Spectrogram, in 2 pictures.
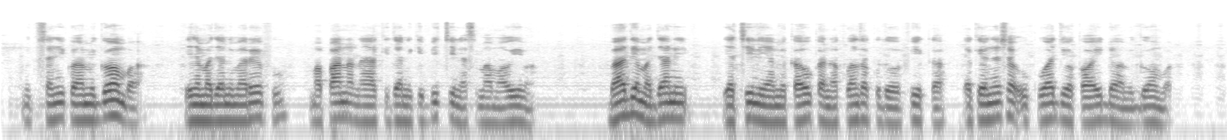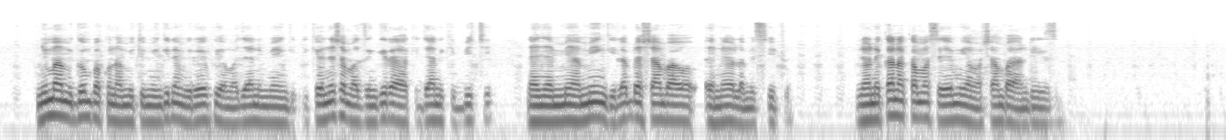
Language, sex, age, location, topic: Swahili, male, 25-35, Nakuru, agriculture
